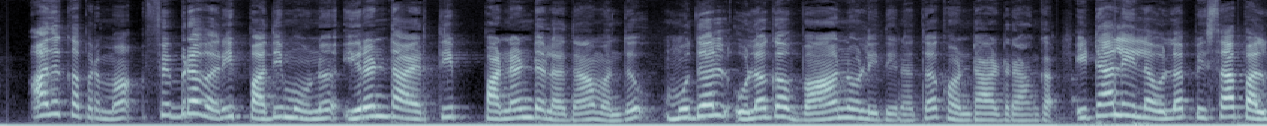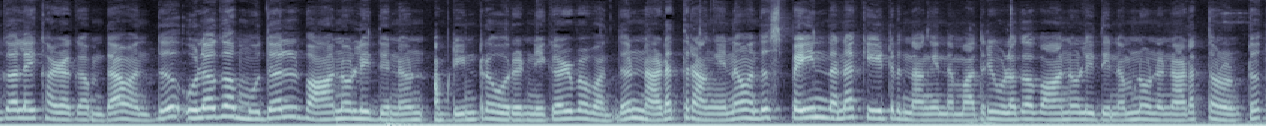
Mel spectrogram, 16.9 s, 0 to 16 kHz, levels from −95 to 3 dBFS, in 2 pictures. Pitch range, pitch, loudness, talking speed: 190-255 Hz, 225 Hz, -19 LUFS, 140 wpm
